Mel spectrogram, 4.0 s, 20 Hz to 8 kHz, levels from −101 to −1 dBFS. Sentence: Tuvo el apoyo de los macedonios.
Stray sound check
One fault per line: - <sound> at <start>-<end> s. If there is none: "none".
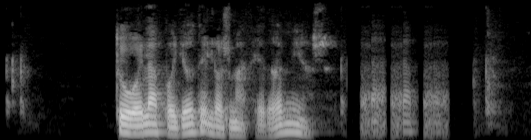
- laugh at 2.7-3.4 s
